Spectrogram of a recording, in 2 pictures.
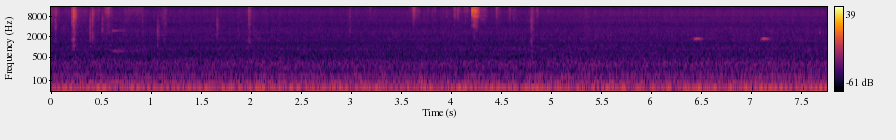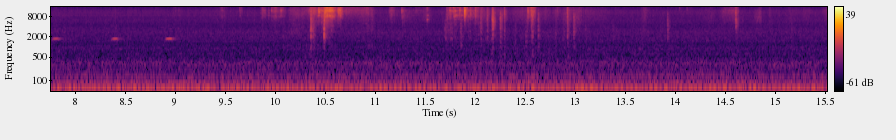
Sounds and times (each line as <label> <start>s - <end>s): using the drive through ATM 0.0s - 2.2s
car 0.0s - 15.5s
beeping 0.6s - 0.9s
using the drive through ATM 3.2s - 15.5s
